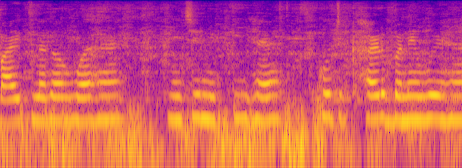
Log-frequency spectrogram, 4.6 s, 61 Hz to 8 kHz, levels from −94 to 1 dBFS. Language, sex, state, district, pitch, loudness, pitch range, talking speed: Hindi, female, Bihar, West Champaran, 245 Hz, -15 LUFS, 240-250 Hz, 155 wpm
